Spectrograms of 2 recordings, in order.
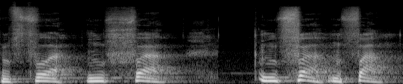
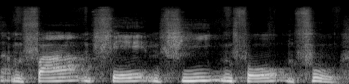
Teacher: M is m, ma, ma, fa, mf, mf, mf, mf. So the M is so silent, and then you go immediately to the F.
